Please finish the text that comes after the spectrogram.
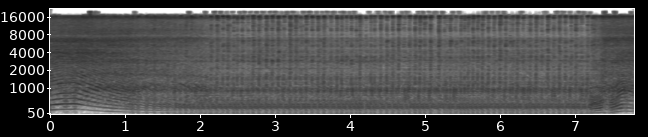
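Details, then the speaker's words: Husqvarna 136 project chainsaw: starts and runs well, revs up and holds a high, buzzy, slightly flat run before dropping back. Owner thought it sounded a touch lean and considered richening the carb slightly. "so starts and runs really well. Might be a tiny bit, I thought she sounded a touch lean about 10 minutes ago."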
